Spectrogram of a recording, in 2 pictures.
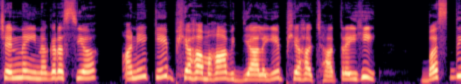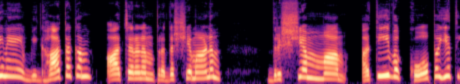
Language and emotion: Sanskrit, angry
